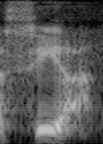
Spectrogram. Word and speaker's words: CIA: Around here they say La CIA instead of CIA, huh? Nothing strange about it. That's how it's pronounced when you read it in Spanish.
